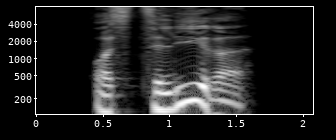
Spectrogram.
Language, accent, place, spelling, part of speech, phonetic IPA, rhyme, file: German, Germany, Berlin, oszilliere, verb, [ɔst͡sɪˈliːʁə], -iːʁə, De-oszilliere.ogg
- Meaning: inflection of oszillieren: 1. first-person singular present 2. singular imperative 3. first/third-person singular subjunctive I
